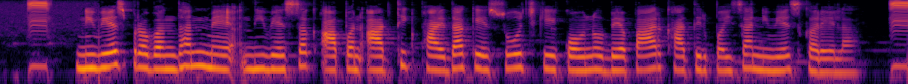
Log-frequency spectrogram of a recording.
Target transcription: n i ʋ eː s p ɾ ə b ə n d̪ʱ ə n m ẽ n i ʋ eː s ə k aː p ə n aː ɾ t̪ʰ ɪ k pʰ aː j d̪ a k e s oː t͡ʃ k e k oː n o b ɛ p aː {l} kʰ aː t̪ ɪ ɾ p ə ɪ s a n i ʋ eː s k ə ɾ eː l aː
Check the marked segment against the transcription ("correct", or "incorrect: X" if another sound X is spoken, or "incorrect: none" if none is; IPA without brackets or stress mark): incorrect: ɾ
